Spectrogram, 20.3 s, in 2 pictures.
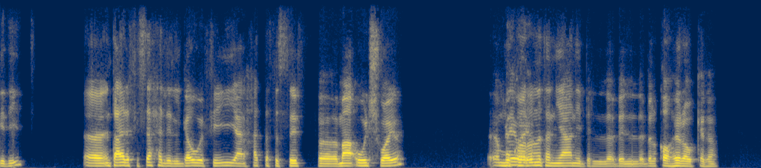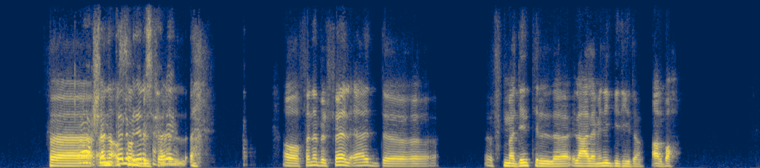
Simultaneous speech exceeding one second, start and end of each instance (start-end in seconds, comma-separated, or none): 11.2-12.5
